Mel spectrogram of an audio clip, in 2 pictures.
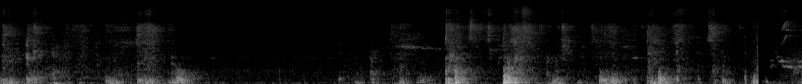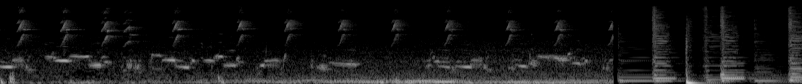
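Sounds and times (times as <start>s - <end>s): birds chirping: 6.2s - 14.2s
high repeated bird call: 7.6s - 14.2s
music: 14.2s - 16.0s.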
